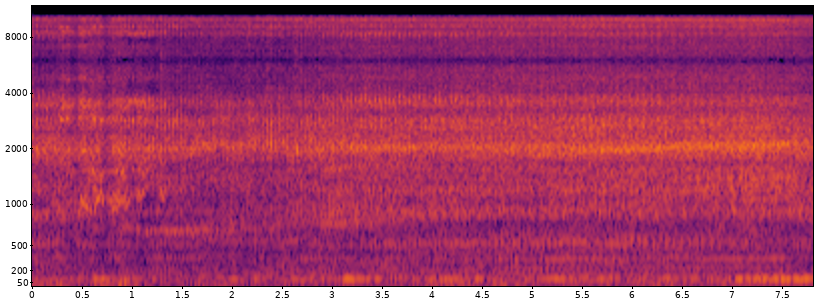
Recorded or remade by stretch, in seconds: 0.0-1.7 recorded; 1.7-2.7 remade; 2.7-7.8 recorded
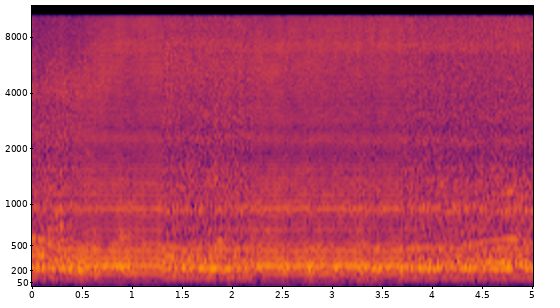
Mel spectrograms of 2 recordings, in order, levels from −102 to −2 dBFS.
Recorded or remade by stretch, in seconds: 0.0-0.4 recorded; 0.4-1.3 remade; 1.3-2.2 recorded; 2.2-3.7 remade; 3.7-5.0 recorded

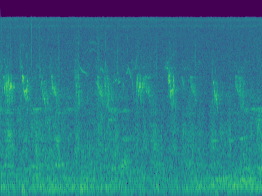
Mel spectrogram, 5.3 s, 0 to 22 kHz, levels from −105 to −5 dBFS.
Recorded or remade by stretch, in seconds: 0.0-5.3 recorded

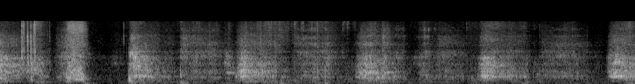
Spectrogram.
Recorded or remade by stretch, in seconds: 0.0-0.4 remade; 0.4-1.0 recorded; 1.0-6.4 remade

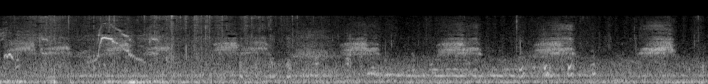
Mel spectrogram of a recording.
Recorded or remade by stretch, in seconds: 0.0-1.5 recorded; 1.5-5.8 remade; 5.8-7.1 recorded

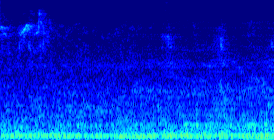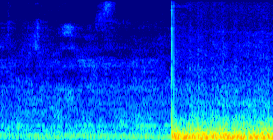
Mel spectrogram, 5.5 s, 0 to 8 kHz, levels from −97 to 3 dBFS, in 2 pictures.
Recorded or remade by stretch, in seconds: 0.0-1.3 recorded; 1.3-4.6 remade; 4.6-5.5 recorded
